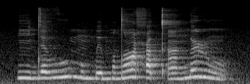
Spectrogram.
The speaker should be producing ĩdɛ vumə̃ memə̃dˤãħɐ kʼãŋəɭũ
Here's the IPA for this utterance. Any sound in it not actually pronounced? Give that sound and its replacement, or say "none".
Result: none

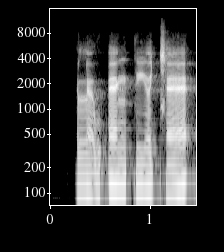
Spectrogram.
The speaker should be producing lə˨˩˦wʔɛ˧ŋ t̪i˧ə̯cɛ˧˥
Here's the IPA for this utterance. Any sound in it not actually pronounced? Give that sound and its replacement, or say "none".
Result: none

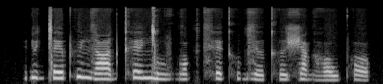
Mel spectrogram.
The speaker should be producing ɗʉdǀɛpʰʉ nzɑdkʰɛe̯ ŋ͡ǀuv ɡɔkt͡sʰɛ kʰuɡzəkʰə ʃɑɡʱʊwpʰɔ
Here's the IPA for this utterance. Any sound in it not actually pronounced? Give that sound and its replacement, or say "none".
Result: ʊ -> ɔ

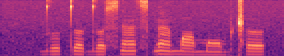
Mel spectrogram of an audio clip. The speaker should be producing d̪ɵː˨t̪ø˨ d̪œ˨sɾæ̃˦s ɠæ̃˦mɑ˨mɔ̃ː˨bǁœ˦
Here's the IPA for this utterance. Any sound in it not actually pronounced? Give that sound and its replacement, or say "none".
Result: ø˨ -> œ˨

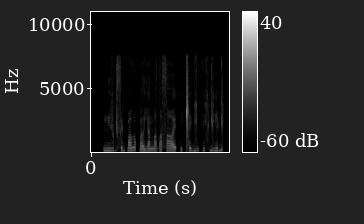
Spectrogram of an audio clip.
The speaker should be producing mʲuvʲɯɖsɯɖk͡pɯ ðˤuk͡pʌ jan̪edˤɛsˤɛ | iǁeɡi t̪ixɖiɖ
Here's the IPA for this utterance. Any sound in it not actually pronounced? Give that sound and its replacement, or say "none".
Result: none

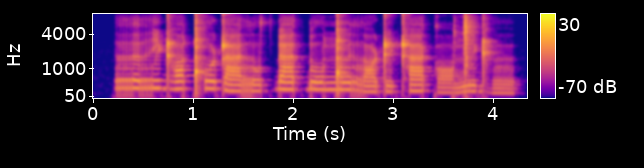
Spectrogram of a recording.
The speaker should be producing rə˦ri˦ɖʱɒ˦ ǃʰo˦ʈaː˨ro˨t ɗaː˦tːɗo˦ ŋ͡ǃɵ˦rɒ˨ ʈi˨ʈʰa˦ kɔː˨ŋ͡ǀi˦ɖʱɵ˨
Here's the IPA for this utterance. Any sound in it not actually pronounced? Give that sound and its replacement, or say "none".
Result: tː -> t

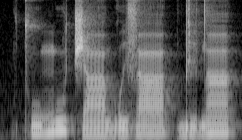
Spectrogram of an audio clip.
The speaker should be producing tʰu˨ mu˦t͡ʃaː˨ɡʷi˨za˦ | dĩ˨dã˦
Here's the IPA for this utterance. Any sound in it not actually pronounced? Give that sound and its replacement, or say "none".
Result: ĩ˨ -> i˨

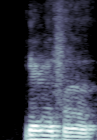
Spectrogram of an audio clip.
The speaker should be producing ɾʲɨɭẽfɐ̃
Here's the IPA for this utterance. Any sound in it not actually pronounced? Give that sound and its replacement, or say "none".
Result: none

